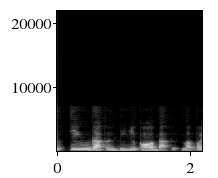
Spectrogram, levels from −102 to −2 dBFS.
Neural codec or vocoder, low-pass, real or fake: codec, 16 kHz, about 1 kbps, DyCAST, with the encoder's durations; 7.2 kHz; fake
